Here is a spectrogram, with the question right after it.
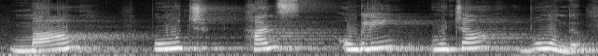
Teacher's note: मुख और नाक इन दोनों से इनका उच्चारण होता है। · अनुनासिक यानी कि जो चंद्रबिंदी होती हैं, अनुनासिक यानी कि बिंदु, जिन वर्णों का उच्चारण करते समय हवा नाक और मुंह दोनों से निकलती है, सेम अनुस्वार की जैसे ही इनका भी जब उच्चारण करते हैं तो हम नाक और मुंह का उपयोग करते हैं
